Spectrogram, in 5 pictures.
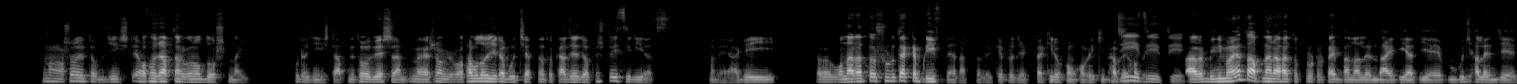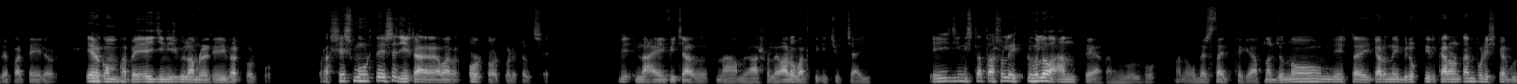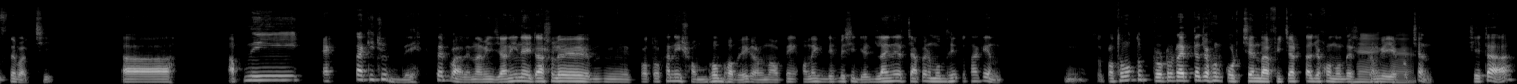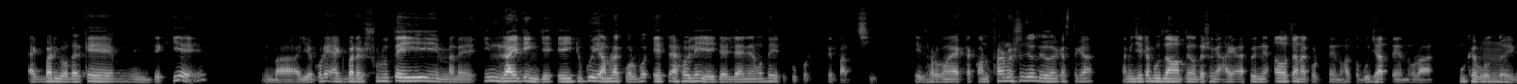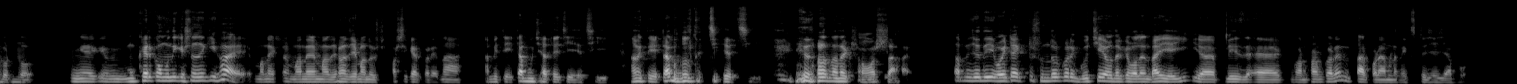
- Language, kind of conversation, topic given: Bengali, advice, ডেডলাইন চাপের মধ্যে নতুন চিন্তা বের করা এত কঠিন কেন?
- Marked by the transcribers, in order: in English: "brief"; in English: "prototype"; in English: "unfair"; in English: "deadline"; in English: "prototype"; in English: "in writing"; in English: "deadline"; in English: "confirmation"; "থেকে" said as "থেকা"; laughing while speaking: "চেয়েছি, আমি তো এটা বলতে চেয়েছি। এ ধরনের অনেক সমস্যা হয়"; in English: "next stage"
